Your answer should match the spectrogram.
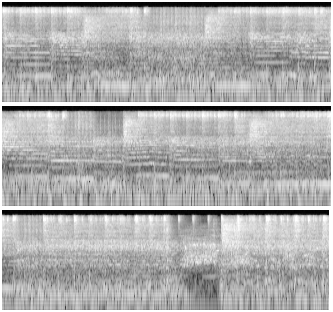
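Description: Live rock band playing loud: electric bass, guitar and drum kit, with a short break near the end before the band comes back in.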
